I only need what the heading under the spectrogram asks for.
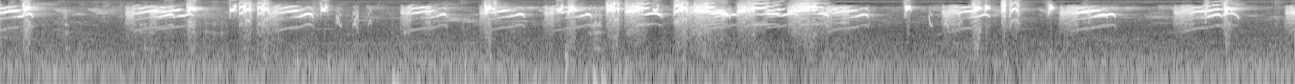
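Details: Crimson sunbird lure recording meant to draw wild birds in: dense bursts of high, sharp, twittering chirps and quick down-slurred notes, coming in rapid clusters separated by brief pauses.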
